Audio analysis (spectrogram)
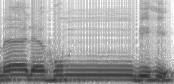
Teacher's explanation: Apply the ghunna here. Okay, we have mim sakina, then we have letter ba, and ikhfa shafawi. Apply it with the 2 haraka.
